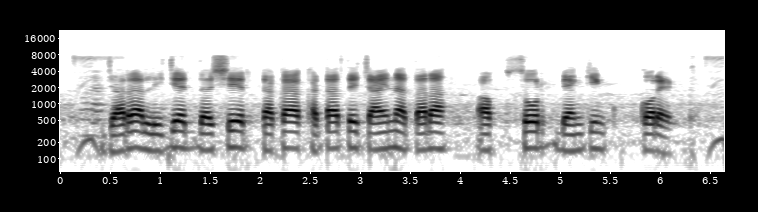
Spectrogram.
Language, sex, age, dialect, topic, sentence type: Bengali, male, 18-24, Jharkhandi, banking, statement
